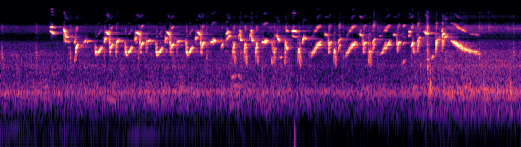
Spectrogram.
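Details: Tutored European goldfinch singing a dense, fast twittering run of sharp high chirps and slurred notes, near-continuous for about four seconds over a steady low hum.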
